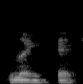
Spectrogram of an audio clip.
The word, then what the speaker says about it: united: with oval u but the sound is consonant y sound united when you pronounce the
